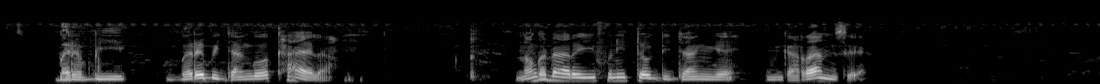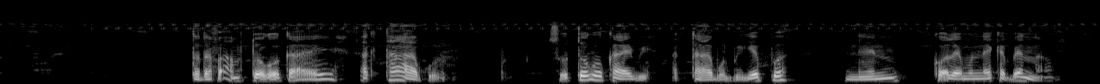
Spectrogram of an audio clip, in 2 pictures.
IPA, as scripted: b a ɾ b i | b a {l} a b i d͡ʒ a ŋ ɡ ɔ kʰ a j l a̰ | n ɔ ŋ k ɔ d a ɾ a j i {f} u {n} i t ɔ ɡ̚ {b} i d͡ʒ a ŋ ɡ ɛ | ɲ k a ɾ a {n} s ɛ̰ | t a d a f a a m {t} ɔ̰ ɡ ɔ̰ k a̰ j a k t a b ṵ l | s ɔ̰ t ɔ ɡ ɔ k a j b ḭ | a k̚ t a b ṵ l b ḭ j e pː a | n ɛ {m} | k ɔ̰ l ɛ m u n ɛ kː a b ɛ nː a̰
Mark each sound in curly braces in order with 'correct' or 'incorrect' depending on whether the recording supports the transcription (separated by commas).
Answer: incorrect, correct, correct, incorrect, correct, correct, incorrect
